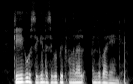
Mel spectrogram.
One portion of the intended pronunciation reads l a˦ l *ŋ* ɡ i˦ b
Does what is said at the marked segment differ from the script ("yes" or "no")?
no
